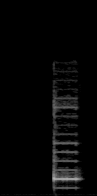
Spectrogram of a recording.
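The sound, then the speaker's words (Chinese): A single voicemail recording beep sounds after a moment of silence: one clear, steady electronic tone lasting about a third of a second, loud, with no voices, signalling the start of a voicemail message after a called phone is switched off or unreachable. “拨打的用户已关机或暂时无法接通，您可以在低声后给他留言”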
